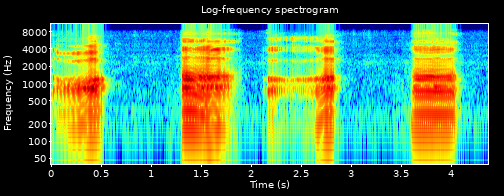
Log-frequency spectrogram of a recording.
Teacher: you can hear that I say the the same vowel but with different tones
